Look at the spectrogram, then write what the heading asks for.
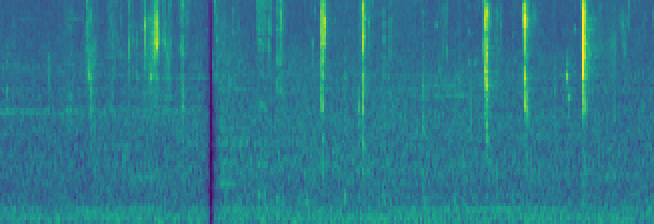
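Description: A person biting and chewing a mouthful of pork rib meat, with a few short, sharp smacks in the second half, the loudest near the end.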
